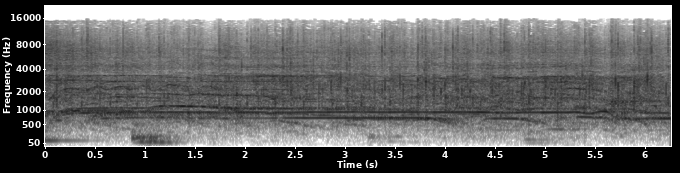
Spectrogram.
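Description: A live audience applauding and cheering, with long shouts and whoops, just after the band's music stops. A short low thud comes about a second in.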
